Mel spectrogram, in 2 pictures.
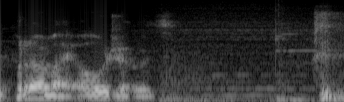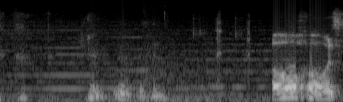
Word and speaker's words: ojos: Ojos, but you pronounce the J.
